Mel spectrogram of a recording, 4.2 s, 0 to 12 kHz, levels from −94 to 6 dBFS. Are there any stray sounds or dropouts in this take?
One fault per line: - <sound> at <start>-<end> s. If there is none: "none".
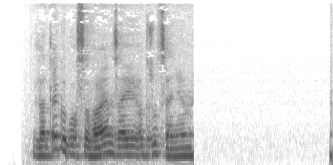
none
